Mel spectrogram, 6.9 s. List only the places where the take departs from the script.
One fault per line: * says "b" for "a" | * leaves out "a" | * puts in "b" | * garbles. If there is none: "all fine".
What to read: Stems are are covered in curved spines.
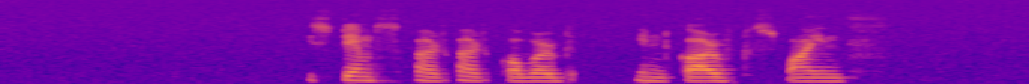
all fine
